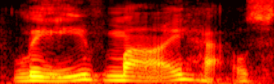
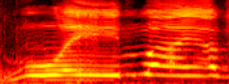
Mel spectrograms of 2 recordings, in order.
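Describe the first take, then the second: First: Said in the usual way. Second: Much higher, slow, mock-solemn "Leave my house"; husband intoning the divorce words to his wife; divorce formula. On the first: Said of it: "the way you would get divorced was you would say". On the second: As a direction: pronounce "Leave my house" like a ritual verdict. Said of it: "He goes".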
